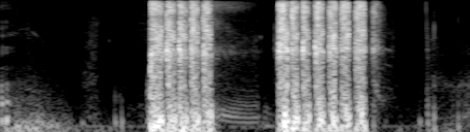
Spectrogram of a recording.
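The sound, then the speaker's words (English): A gunfire sound effect: two loud bursts of rapid automatic gunfire, each a quick string of sharp cracks, separated by a short pause and surrounded by a quiet background. “I'm like, did you just shoot us up?”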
